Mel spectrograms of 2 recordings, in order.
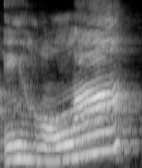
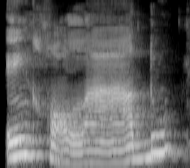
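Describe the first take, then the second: First: "enrolado" with LA stretched and rising, DO set apart; stress on LA. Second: Said in the usual way. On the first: Shown as a demonstration. Teacher showing the strong syllable, "enrolado" with a long stressed LA. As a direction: draw out the LA in "enrolado", then drop in the DO. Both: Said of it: "O lá é a sílaba mais forte".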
